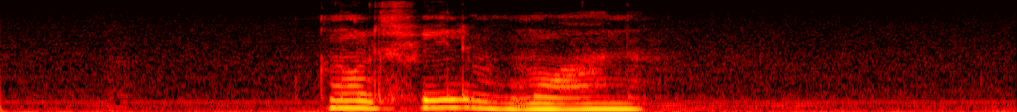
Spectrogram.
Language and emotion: Russian, sad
